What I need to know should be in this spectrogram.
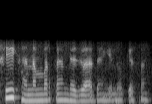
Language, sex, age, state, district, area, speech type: Hindi, female, 60+, Uttar Pradesh, Ayodhya, rural, conversation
